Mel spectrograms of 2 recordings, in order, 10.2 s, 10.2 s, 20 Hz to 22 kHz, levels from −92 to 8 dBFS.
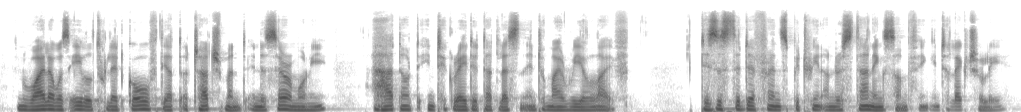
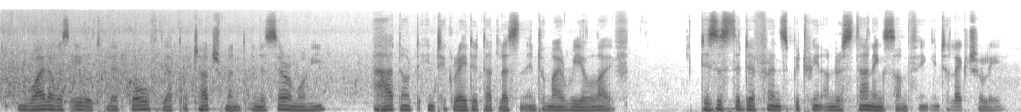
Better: first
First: none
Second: rain or running water; noticeable; throughout; 10 dB below the speech

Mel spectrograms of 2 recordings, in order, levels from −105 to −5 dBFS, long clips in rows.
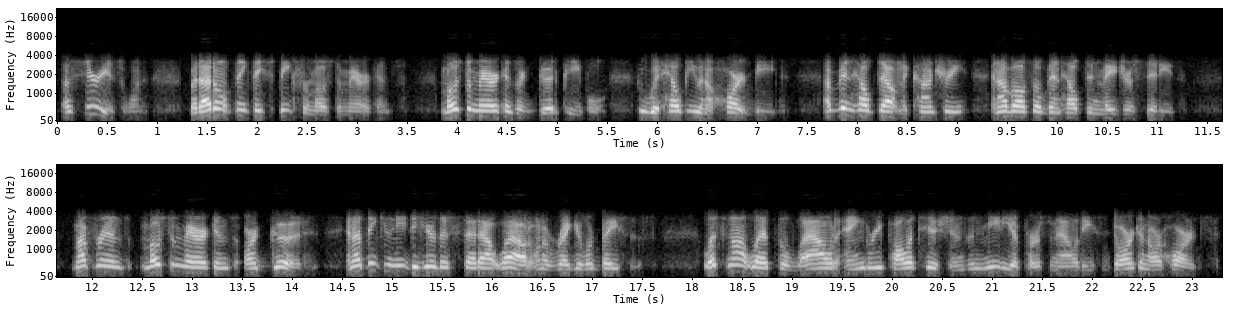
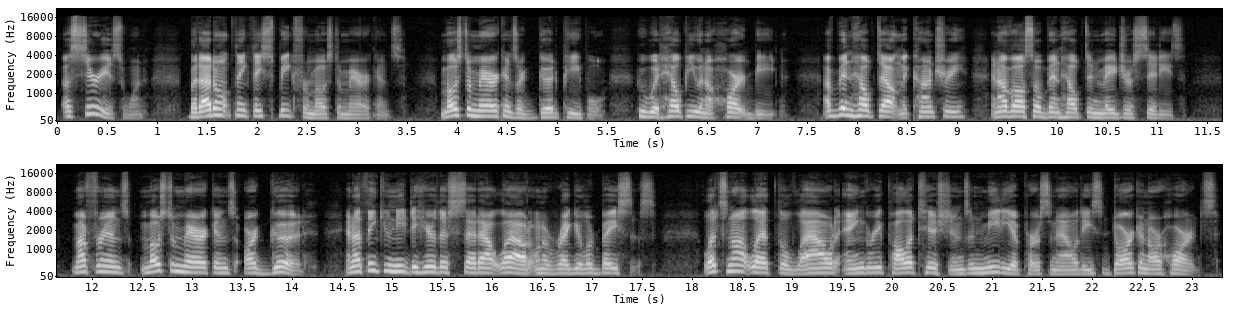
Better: second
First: phone-call audio; nothing above 3 kHz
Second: none

